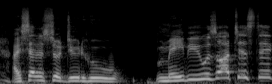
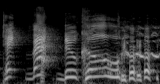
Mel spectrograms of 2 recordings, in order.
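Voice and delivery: imitating the fan; 11 semitones higher, much slower than usual. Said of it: "he's like".

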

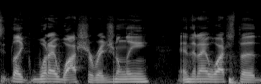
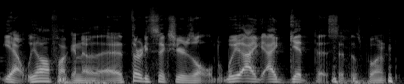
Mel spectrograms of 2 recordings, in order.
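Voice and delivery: ordinary talk

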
